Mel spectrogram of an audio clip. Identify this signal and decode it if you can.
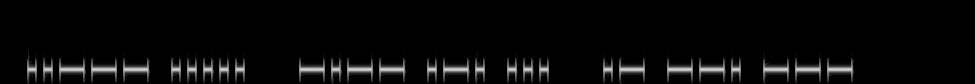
Morse code, heard as a keyed tone, about 15 wpm, 700 Hz. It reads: 25 YRS AGO
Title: Practice QSO - Exchange 3 - More Info - 15wpm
